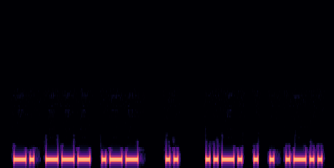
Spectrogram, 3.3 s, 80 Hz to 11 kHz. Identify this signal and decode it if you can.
Morse code, heard as a keyed tone, about 30 wpm, 700 Hz. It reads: NOW I FEEL
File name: Pinocchio / Pinocchio ch7 30 30 ik1hge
